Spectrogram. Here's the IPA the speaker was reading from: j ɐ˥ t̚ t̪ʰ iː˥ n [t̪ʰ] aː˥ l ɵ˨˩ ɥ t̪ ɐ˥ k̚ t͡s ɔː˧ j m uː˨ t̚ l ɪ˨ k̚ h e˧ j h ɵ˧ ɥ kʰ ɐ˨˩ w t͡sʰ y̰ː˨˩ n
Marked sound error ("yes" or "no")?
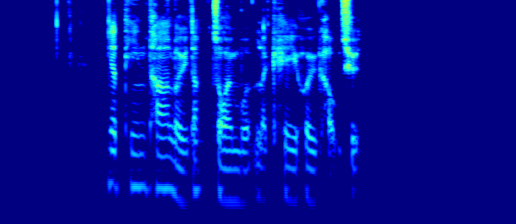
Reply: no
